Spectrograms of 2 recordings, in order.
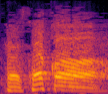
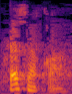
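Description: First: فسقى with ف set apart and سقى pushed; push after fa. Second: فسقى run together as one root word; wrong stress. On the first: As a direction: lean on the س right after ف in فسقى. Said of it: "قل". (نطق فسقى بدفع السين بعد الفاء) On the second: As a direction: say فسقى quickly, weight on the ف. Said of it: "ولا تقل". (نطق فسقى ككلمة واحدة من الفسق) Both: Shown as a demonstration.

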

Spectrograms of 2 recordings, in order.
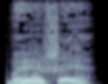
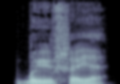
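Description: First: High-pitched, surprised echo; echoed question. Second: Said in the usual way. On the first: A narrator's reading. Secretary echoing his boss's word, high and incredulous. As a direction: parrot the word back high in disbelief. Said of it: "эхом переспросил Бен".

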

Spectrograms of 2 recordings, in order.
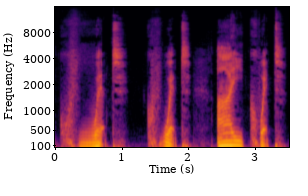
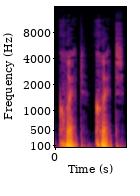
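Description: First: "quit" drawn out with strongly pursed lips and a clear w; slowly pucker into "quit"; "quit" with a long breathy kw, then a heavy w; exaggerated rounded w. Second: "quit" with a weak, quickly slid w; "quit" with barely rounded lips; Chinese-style kw. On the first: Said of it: "要用一个比较夸张的一个嘟嘴的这个发音". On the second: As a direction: slide straight through the w in "quit", like Chinese 扩. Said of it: "如果你用一个中式的". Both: Shown as a demonstration.

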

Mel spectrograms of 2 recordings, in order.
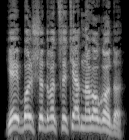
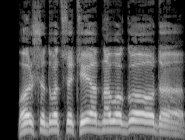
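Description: First: Said in the usual way. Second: Mocking, disdainful repetition; scornful. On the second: A narrator's reading. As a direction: throw the words back with scorn. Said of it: "презрительно воскликнул Уордль".

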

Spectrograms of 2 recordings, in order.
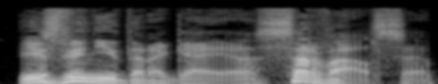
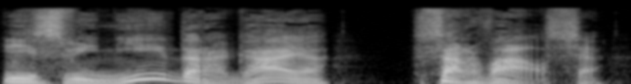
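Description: First: Low, subdued apology; sheepish apology. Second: Sing-song mocking echo; mocking mimicry. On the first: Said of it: "произнёс Аристарх". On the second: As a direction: parrot him back with scorn. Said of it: "передразнила его Ангелина". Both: A narrator's reading.

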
